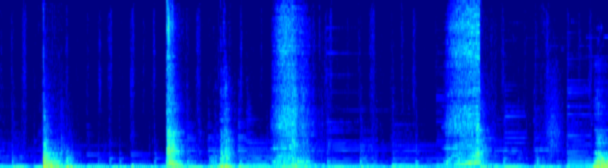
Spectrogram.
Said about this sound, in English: lower it down into place, and then reinstall the screws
